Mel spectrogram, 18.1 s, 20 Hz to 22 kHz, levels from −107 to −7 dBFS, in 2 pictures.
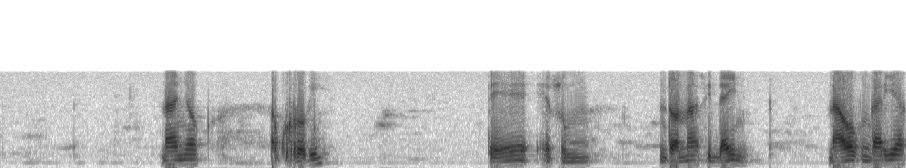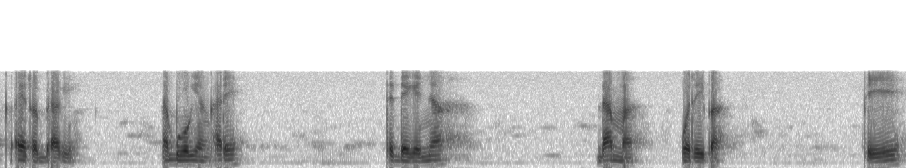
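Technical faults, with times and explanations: Throughout: Dialogic VOX ADPCM. The speech has been squeezed through 4-bit adaptive differential coding, which fits 8 kHz sampling at 32 kbps. Each sample stores only a coarse step from the predicted value, so the quantisation error rides on the speech as a gritty hiss that rises and falls with it. The telephone-style band runs from 200 Hz to about 3.5 kHz, with nothing at all above 3.9 kHz, leaving the speech thin and muffled.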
